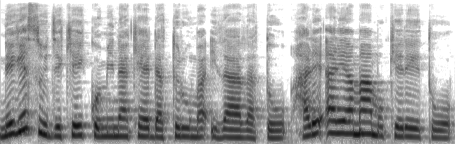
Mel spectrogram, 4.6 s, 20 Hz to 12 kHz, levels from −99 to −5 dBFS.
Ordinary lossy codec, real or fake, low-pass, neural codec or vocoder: none; real; 10.8 kHz; none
